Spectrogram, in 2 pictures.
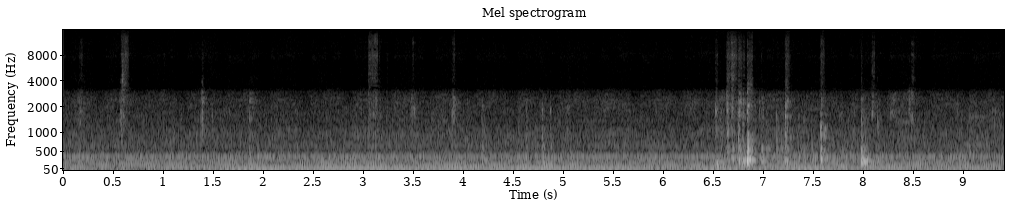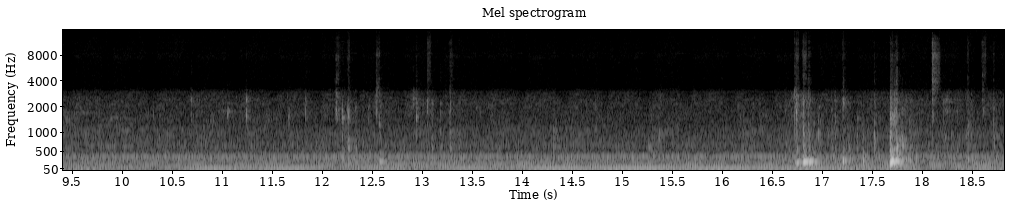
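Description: Steady low electrical hum of room background, with a few brief sounds from the eater at the table: a cluster about seven seconds in, one at eight seconds, and two louder ones near the end.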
